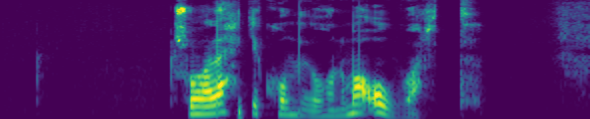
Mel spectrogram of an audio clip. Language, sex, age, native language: Icelandic, female, 50-59, Icelandic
